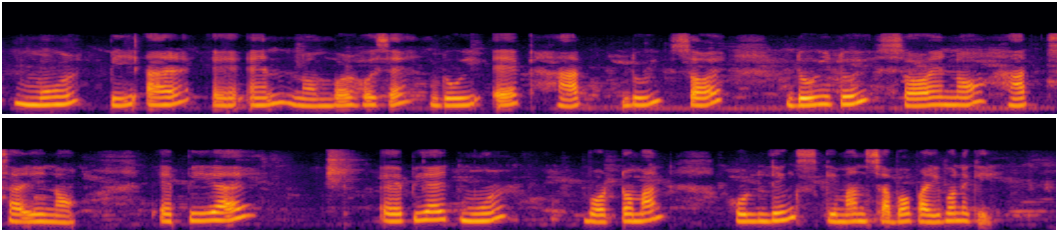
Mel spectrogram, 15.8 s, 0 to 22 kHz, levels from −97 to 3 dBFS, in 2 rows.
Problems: none marked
